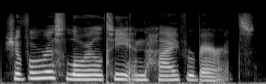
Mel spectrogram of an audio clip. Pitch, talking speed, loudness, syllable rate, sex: 230 Hz, 110 wpm, -15 LUFS, 4.7 syllables/s, female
